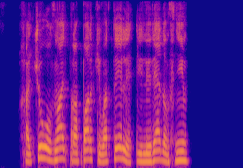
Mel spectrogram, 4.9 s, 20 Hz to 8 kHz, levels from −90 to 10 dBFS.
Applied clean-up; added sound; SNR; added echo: neural mask model Resemble Enhance denoiser.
